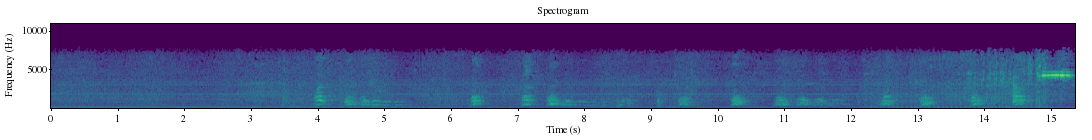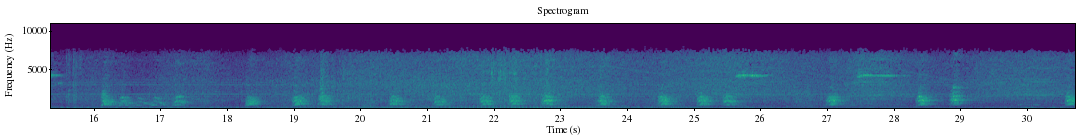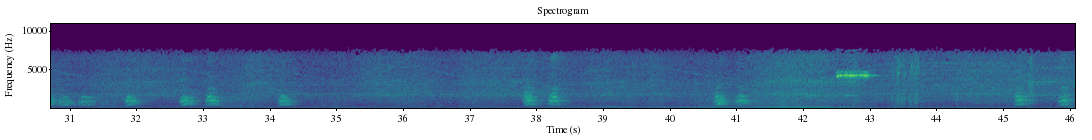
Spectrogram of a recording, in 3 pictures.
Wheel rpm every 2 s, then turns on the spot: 0, 0, 0, 0, 0, 0, 0, 0, 0, 0, 0, 0, 0, 0, 0, 0, 0, 0, 0, 0, 0, 0, 0.
none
